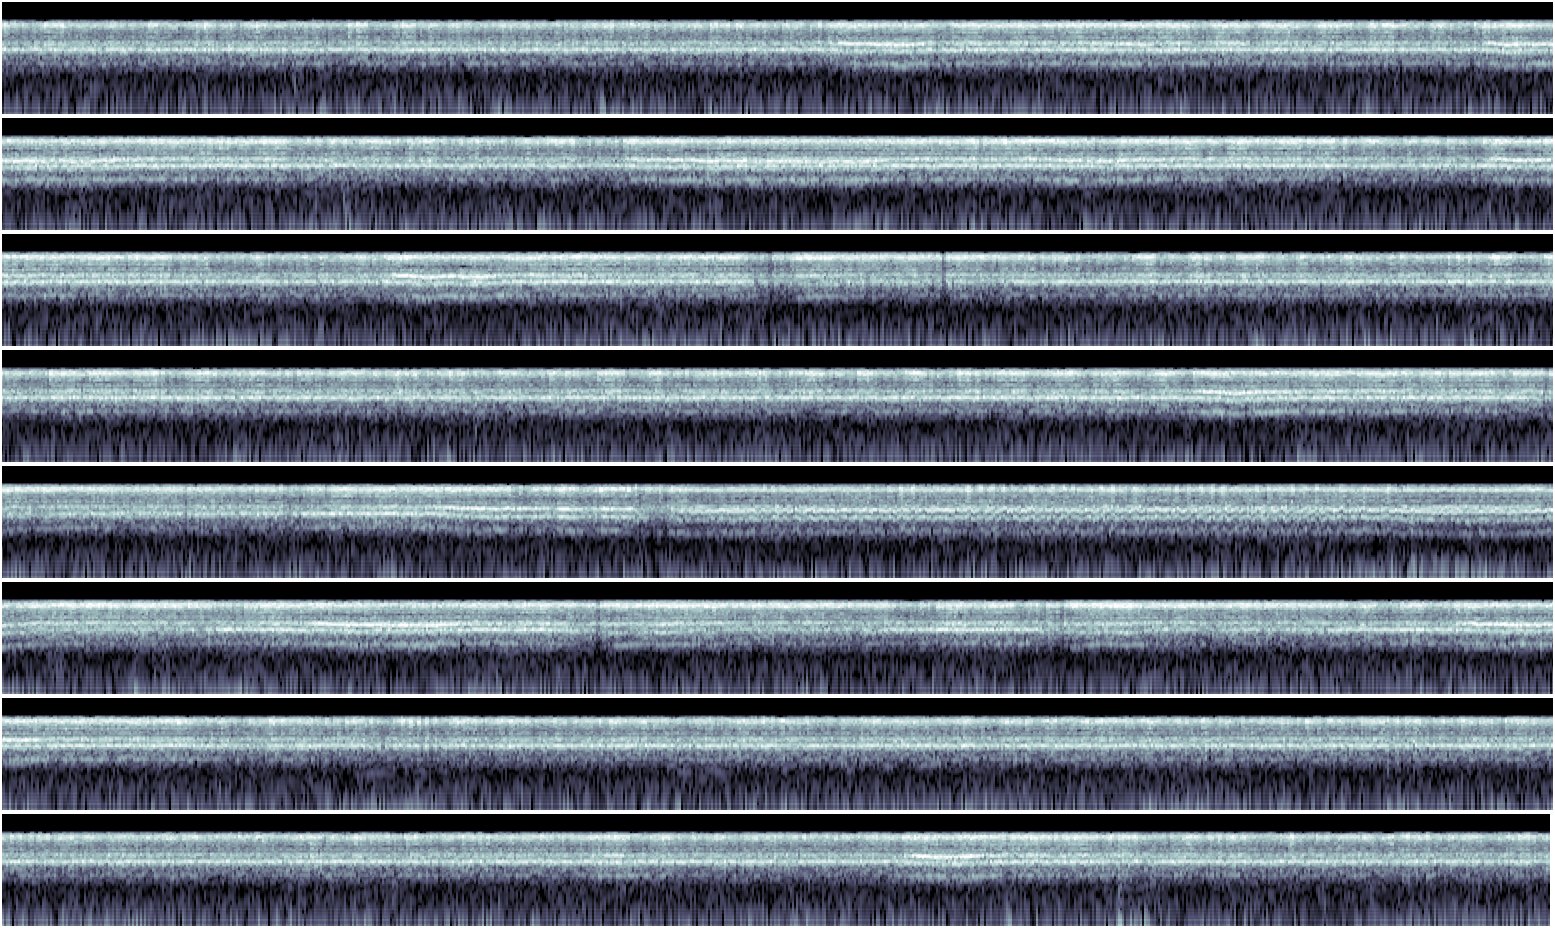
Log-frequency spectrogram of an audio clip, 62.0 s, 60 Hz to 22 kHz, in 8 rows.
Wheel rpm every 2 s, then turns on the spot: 240, 230, 230, 230, 220, 230, 220, 230, 230, 230, 230, 230, 230, 230, 230, 230, 220, 170, 160, 200, 220, 230, 230, 230, 230, 230, 230, 230, 230, 230, 230.
none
